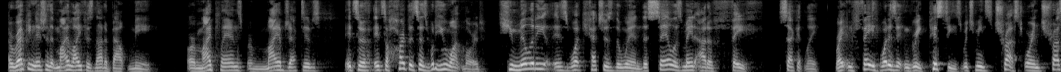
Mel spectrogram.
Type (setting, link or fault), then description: setting, large echoing room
